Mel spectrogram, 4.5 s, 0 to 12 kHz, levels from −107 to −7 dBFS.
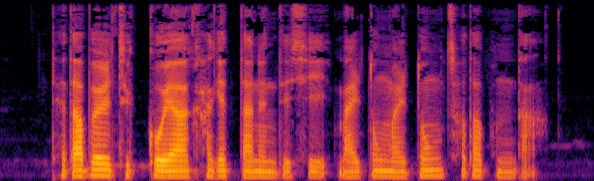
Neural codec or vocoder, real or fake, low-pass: none; real; 10.8 kHz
